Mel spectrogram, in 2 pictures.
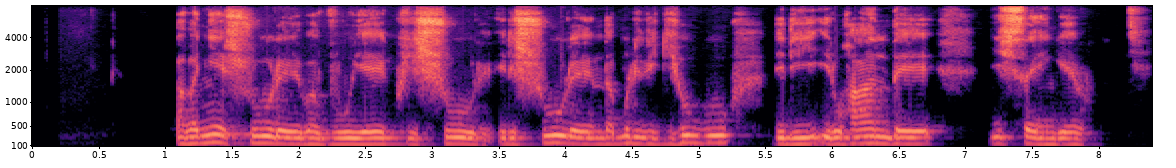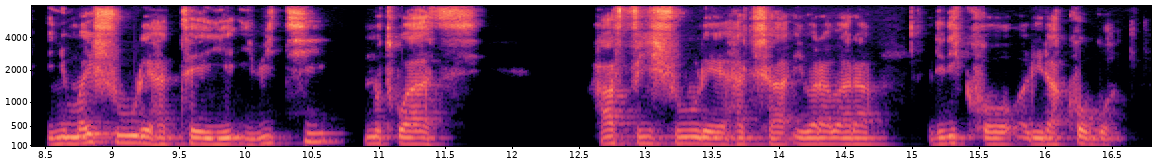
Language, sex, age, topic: Rundi, male, 36-49, education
